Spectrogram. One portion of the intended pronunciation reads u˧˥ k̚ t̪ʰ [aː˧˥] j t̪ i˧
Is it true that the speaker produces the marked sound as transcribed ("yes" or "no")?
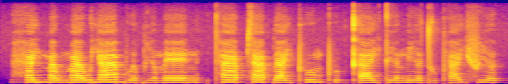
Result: yes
